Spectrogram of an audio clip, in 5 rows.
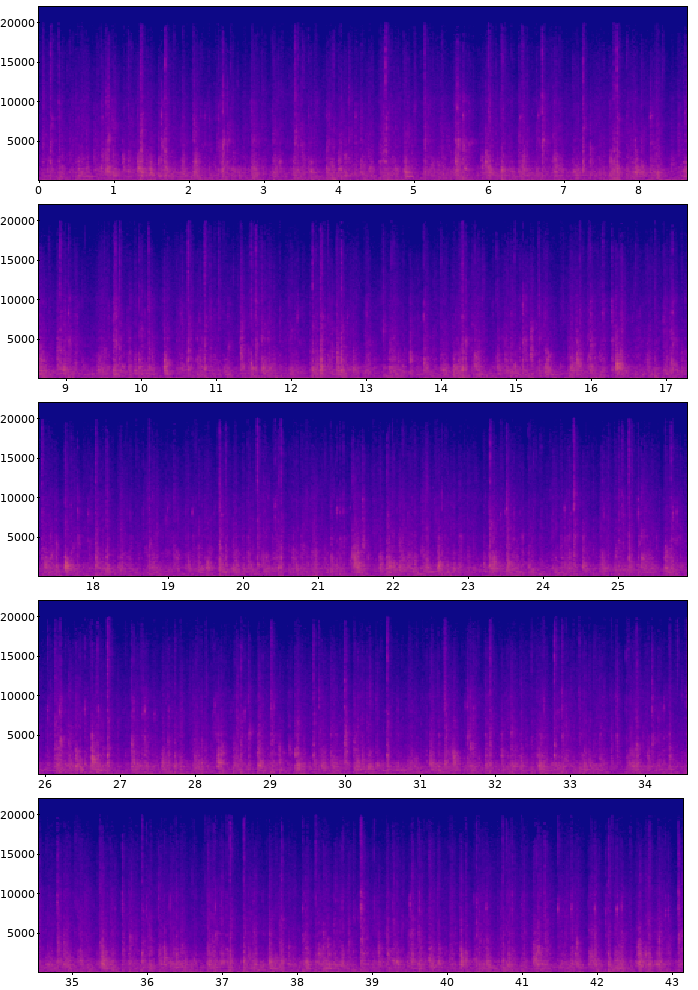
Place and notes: rain drops percussion ensemble near the gymnasium, Zitna ulica. it started to rain this day, after weeks of heat.
(PCM D-50)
